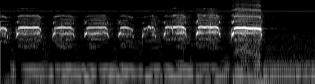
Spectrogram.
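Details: Osprey at a Loch Garten nest in Scotland calling for fish: loud, strident repeated squealing notes, around eight in rapid sequence, ending in one harsher, noisier squawk before silence.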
